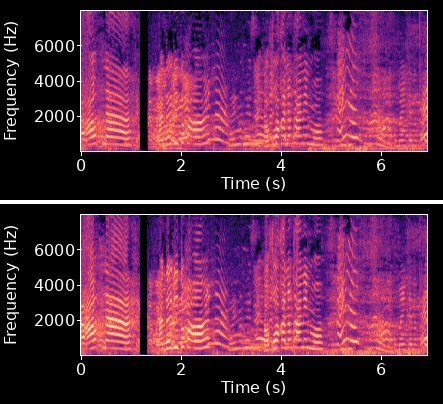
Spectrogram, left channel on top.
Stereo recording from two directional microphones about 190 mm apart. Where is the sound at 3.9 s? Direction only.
45° right (ahead or behind).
